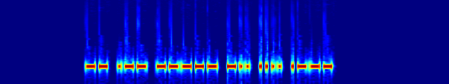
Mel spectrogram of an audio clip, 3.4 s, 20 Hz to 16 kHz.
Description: Morse code, heard as a keyed tone, about 52 wpm, 700 Hz. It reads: MW0DHJ
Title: DXCC-100 Call Signs - 6 Characters - 50wpm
